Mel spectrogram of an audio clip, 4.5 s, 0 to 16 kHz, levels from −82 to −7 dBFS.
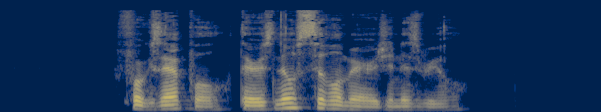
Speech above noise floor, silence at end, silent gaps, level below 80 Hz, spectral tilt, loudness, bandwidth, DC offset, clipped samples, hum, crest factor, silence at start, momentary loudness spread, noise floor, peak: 51 dB; 1.05 s; none; -76 dBFS; -3 dB/octave; -29 LUFS; 11.5 kHz; under 0.1%; under 0.1%; none; 22 dB; 0.9 s; 16 LU; -81 dBFS; -10 dBFS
